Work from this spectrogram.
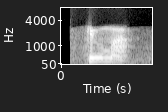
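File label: "cuma", Indonesian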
